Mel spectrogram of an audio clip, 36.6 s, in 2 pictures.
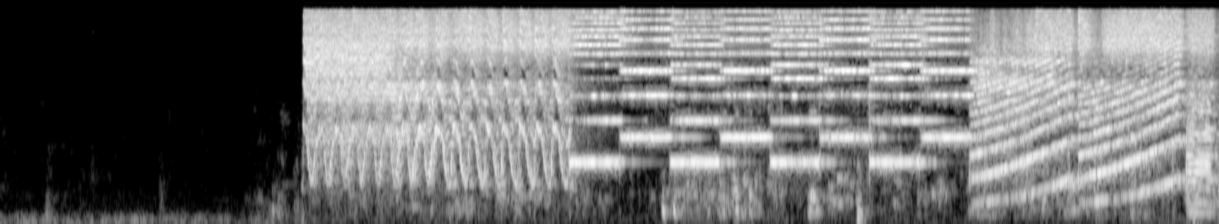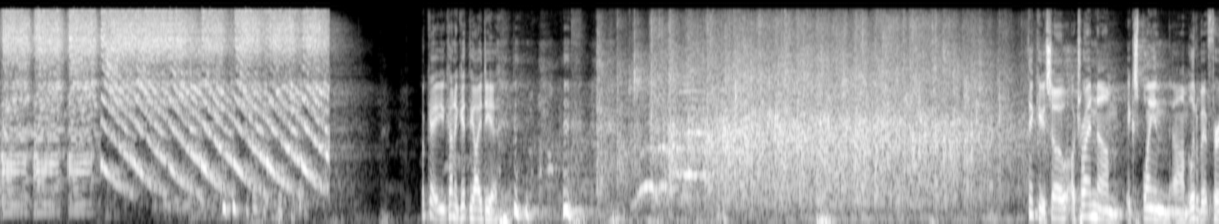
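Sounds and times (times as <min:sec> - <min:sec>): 
loud car security alarm siren in siren mode: 0:04.6 - 0:23.6
laughter: 0:09.3 - 0:17.4, 0:20.9 - 0:23.3, 0:25.0 - 0:33.4
speech: 0:24.7 - 0:26.0, 0:33.7 - 0:36.5.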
